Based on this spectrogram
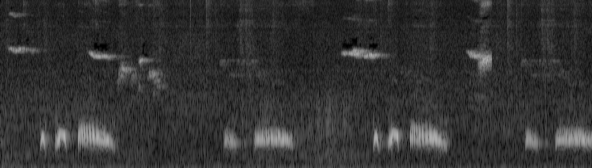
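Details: Spotted dove giving its training coo to excite a decoy bird: paired short hoots followed by a sustained low coo, phrases roughly every two seconds, with thin high chirps of small birds behind.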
